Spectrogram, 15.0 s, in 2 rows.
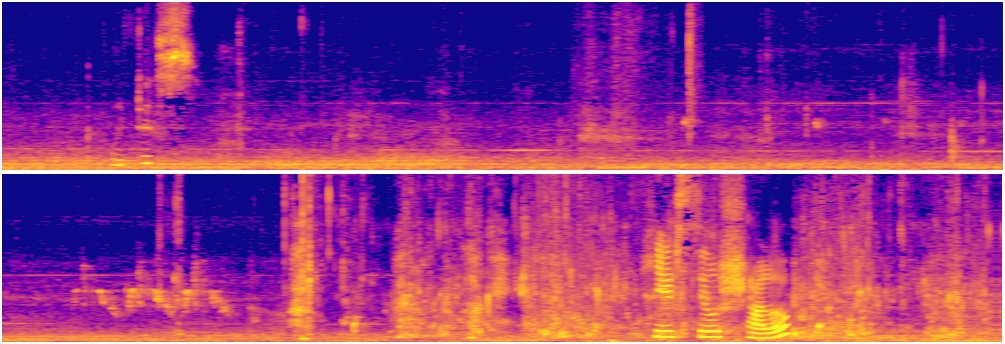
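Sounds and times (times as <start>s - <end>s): low outdoor background: 0.0s - 15.0s
small birds chirping: 5.1s - 9.7s.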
